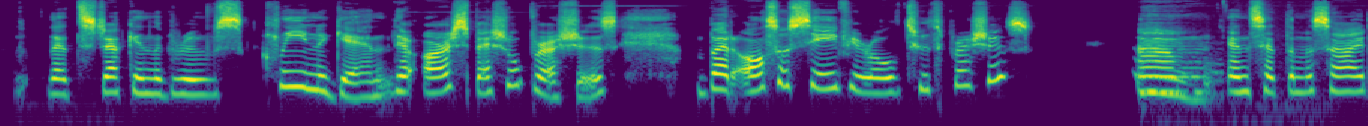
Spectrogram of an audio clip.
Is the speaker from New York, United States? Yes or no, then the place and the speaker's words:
yes; New York City, New York, United States; I grew up in New York City and always expected to drink my milk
